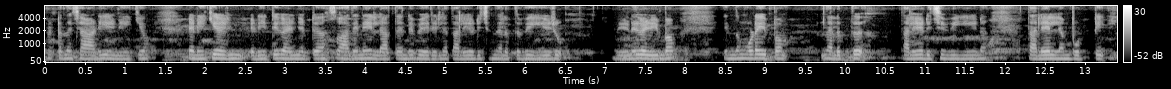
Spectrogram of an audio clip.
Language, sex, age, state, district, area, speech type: Malayalam, female, 45-60, Kerala, Idukki, rural, spontaneous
